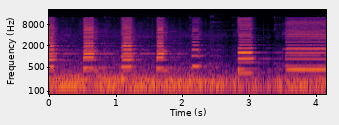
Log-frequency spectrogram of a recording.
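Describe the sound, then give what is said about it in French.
At an organized concert of car engines, horns and slamming doors in Le Mans, France, car horns honk in a rhythmic series of loud, evenly spaced blasts over a steady low rumble of idling engines, with a final longer held honk and no voices. “Eh bien oui, au Mans, un concert de moteurs de voitures, de klaxons et de portières qui claquent a été organisé.”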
